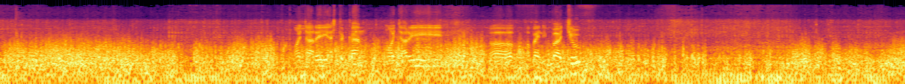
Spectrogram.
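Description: A motorcycle engine hums steadily up close as it rides along.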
